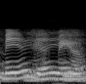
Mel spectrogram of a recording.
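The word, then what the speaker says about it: Meo: It's M-E-O. Am I saying that correctly? – Yeah, Mio. – Like Tony Mio.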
